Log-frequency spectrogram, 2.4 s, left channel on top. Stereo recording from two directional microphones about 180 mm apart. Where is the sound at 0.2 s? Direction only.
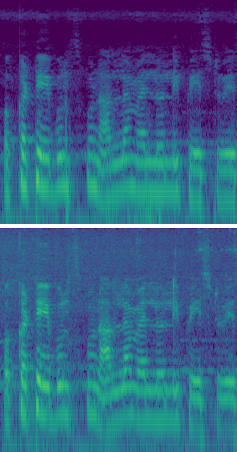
30° left (ahead or behind).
